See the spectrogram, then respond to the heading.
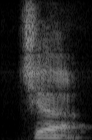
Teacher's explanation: अघोष तालब्य अल्प प्राण है।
